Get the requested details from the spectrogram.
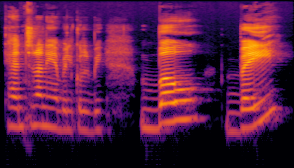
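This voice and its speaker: A woman's voice: mid-range voice, a bit bright. A woman teaching an online tajweed lesson, patiently repeating rules and drawing out single sounds for her learners. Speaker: Quran recitation teacher.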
